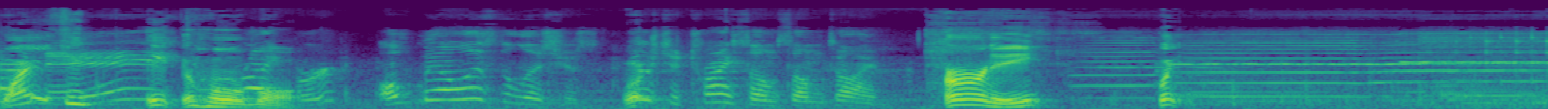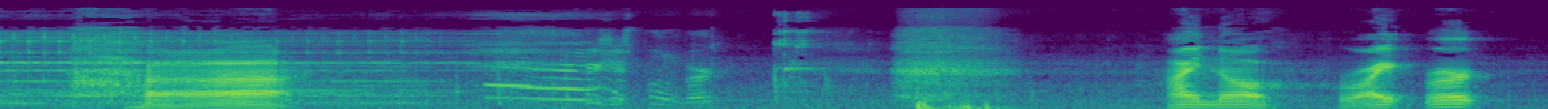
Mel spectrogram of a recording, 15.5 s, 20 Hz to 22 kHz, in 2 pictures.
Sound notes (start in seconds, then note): 8.3 groans; 9.9 bert sighing; 12.2 sighing frustraded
